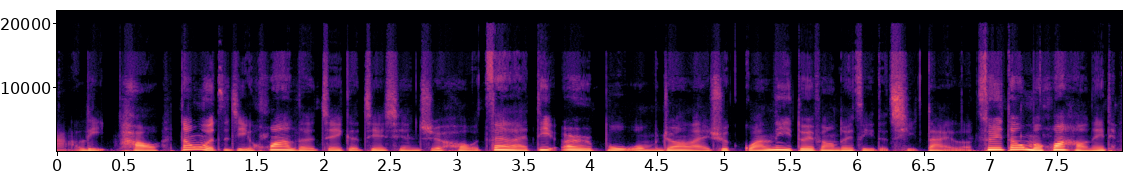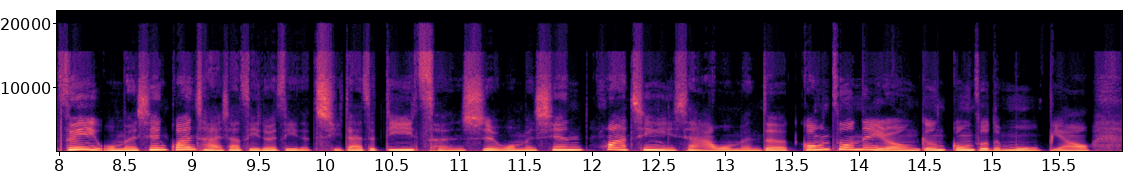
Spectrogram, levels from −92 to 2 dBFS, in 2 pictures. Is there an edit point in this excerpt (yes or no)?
yes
